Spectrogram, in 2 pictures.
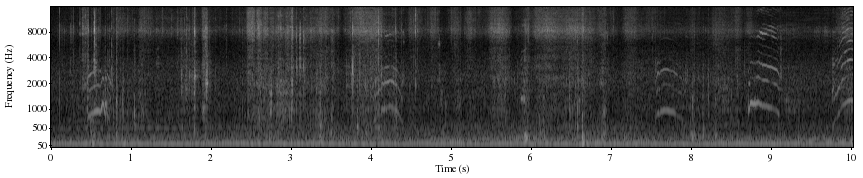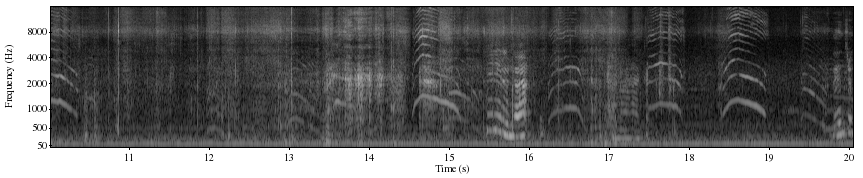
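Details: Baby kittens searching for and calling to their mother, giving many short arched meows at irregular intervals, some overlapping, over a constant low hum and faint background rustling.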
